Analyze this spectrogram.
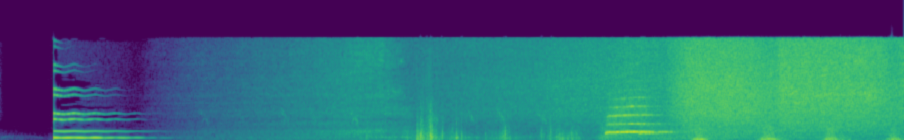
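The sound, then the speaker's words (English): After a single ringing chime, hissing steam swells and grows loud, broken by a few chuffs, then a short, shrill steam train whistle blasts before the hiss continues with rhythmic puffing. “Oh no! Mickey! The train!”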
